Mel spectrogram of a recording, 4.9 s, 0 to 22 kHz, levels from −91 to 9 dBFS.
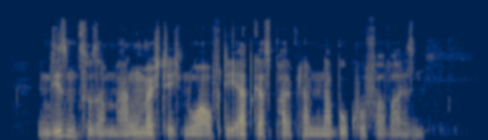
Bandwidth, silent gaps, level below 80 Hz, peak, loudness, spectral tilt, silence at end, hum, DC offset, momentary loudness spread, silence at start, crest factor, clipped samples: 13.5 kHz; none; -76 dBFS; -8 dBFS; -34 LUFS; -4 dB/octave; 0.65 s; none; under 0.1%; 11 LU; 0.4 s; 26 dB; under 0.1%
